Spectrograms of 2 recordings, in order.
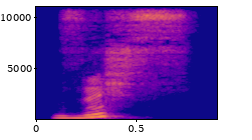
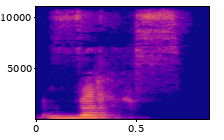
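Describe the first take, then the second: First: The middle consonant is an sh sound. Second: The middle consonant is a throaty kh sound. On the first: "ما تقوليش إيه زِشس أو زِخس falsch غلط" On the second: "ما تقوليش إيه زِشس أو زِخس falsch غلط"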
